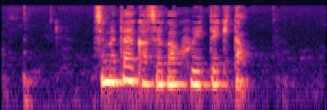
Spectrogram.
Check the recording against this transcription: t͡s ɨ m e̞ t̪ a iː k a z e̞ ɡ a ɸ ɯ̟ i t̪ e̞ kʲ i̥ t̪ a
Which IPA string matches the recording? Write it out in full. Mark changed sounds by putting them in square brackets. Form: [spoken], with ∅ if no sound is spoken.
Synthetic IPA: t͡s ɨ m e̞ t̪ a [i] k a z e̞ ɡ a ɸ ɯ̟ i t̪ e̞ kʲ i̥ t̪ a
